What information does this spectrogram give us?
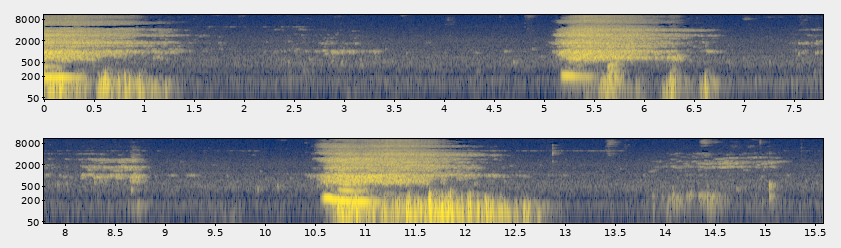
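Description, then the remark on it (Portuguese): Three slow, breathy exhales pushed through a lightly constricted throat during a guided breathing exercise, each a soft, hissing whoosh like surf, made to imitate the sea, spaced about five seconds apart with quiet pauses, without talk. “E agora eu vou te convidar a inspirar profundamente, exalar. Ah fazer esse som com a garganta bem leve, ah, como se fosse um mar.”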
